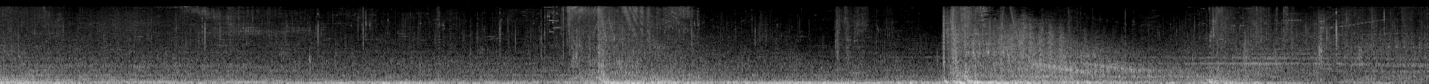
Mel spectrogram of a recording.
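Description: A low, steady rumble drones on.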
